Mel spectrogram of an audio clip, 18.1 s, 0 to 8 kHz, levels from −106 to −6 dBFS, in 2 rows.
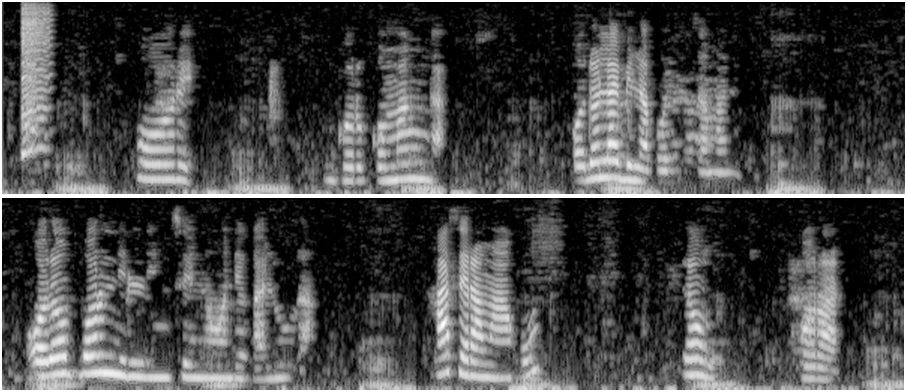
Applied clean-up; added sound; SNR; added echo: classical method Wiener filter.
